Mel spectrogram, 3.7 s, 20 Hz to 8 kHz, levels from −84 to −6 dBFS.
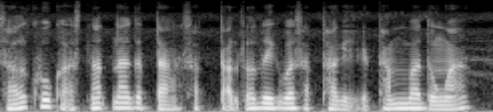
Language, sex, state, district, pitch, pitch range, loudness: Garo, male, Meghalaya, West Garo Hills, 130 Hz, 115-135 Hz, -16 LUFS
